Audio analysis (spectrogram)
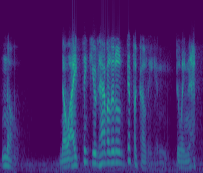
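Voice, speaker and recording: An actor playing an evasive, outwardly obliging war plant owner in a 1940s radio drama, polite and hedging. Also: male voice, medium pitch, big pitch swings, normal speed, close to an everyday voice. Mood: evasive, firm. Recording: tinny, noisy old radio recording.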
